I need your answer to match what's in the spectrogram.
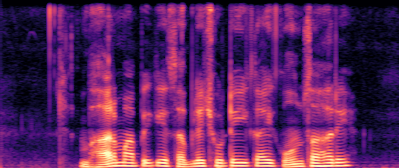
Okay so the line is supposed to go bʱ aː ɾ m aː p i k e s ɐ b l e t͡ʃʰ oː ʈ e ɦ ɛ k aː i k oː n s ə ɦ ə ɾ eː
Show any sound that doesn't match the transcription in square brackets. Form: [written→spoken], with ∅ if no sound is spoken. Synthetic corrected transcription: bʱ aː ɾ m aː p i k e s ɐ b l e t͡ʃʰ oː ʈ e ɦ [ɛ→i] k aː i k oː n s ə ɦ ə ɾ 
